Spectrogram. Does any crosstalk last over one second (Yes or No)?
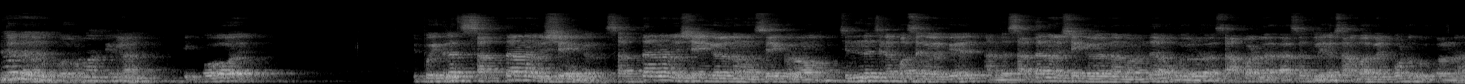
No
